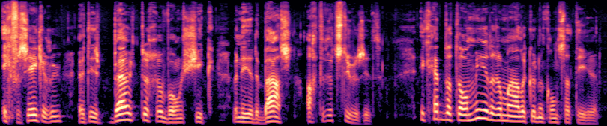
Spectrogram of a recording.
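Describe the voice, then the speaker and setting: A man's voice: medium pitch, big pitch swings, normal speed, a little mellow, dry recording. A man playing a proud, fussy chauffeur who addresses his boss formally and politely in a radio play. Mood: earnest, self-assured.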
